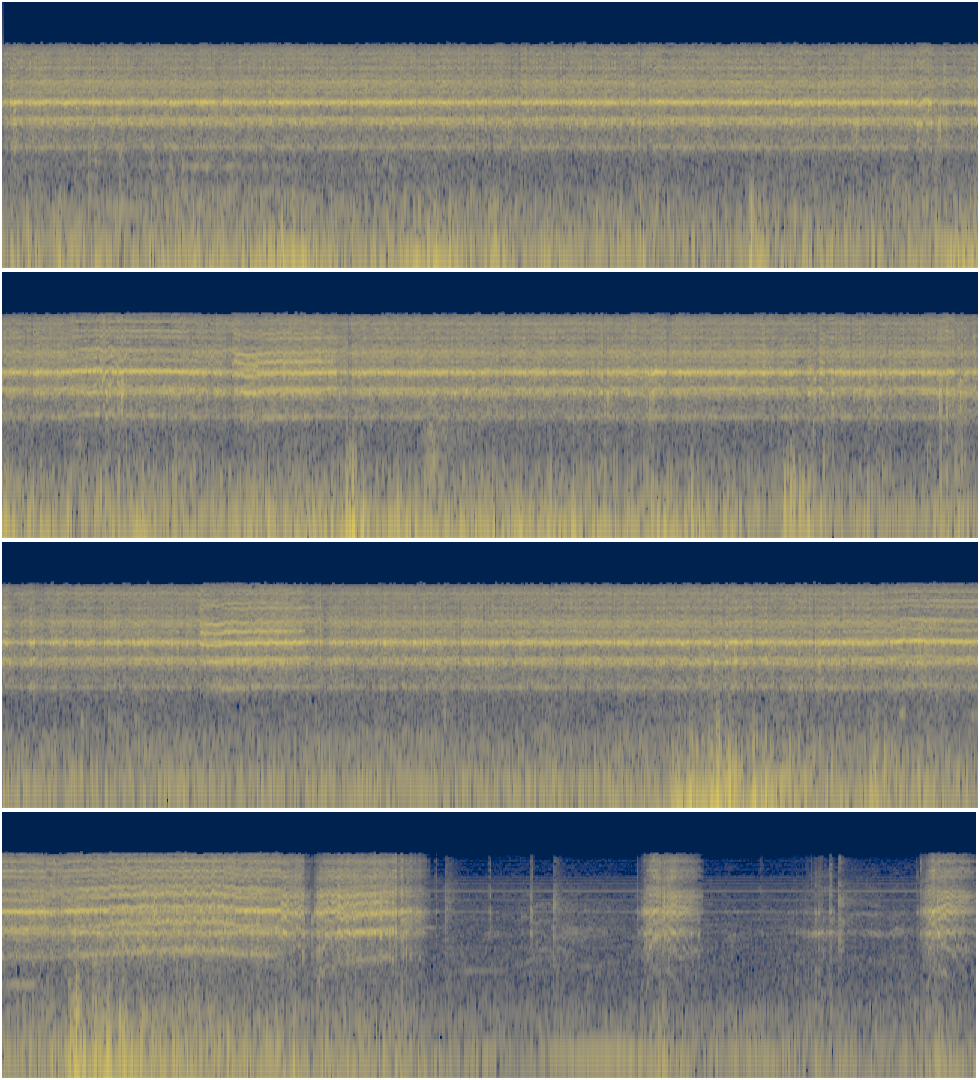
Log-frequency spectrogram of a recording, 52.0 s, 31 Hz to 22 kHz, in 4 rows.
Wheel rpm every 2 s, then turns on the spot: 160, 160, 160, 160, 160, 160, 160, 160, 160, 160, 160, 160, 160, 160, 160, 160, 160, 160, 160, 160, 160, 130, 40, 10, 10, 10.
none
